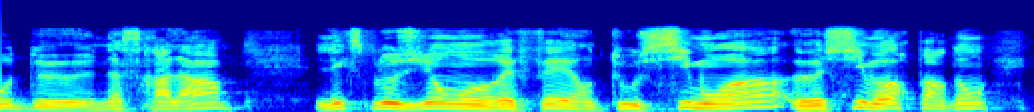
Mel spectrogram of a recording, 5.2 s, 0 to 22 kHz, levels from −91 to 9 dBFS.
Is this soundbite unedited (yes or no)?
yes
